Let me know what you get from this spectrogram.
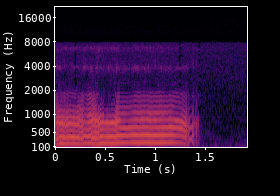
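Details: Elderly Pomeranian asleep and snoring: one drawn-out, nasal, tonal snore lasting over a second, holding a steady low pitch with a small step upward, then fading into a quiet room.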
